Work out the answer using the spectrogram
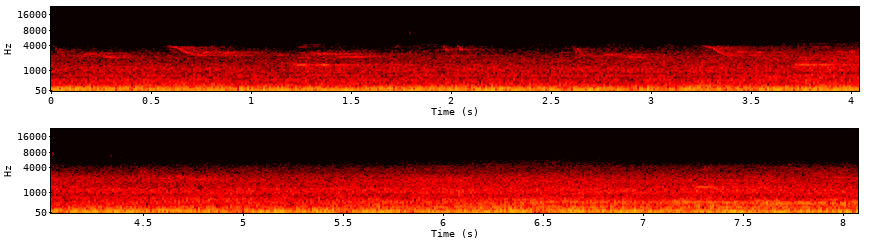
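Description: A songbird repeating short whistled notes, some slurring downward, over a steady low outdoor rumble that is the loudest sound throughout.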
